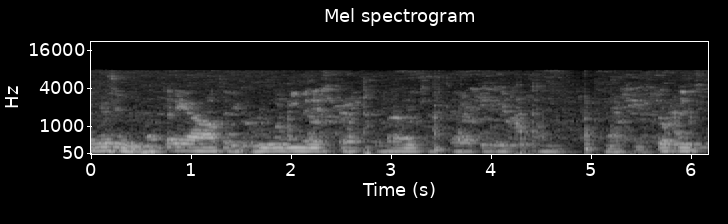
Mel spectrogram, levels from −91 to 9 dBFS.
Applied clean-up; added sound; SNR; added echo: classical method WPE with log-MMSE.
